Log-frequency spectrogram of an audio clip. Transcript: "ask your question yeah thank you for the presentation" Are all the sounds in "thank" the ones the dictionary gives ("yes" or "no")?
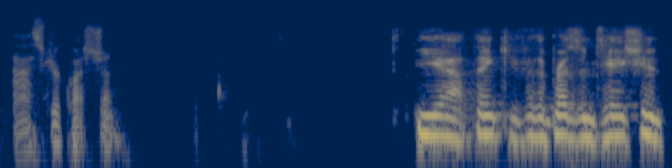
yes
